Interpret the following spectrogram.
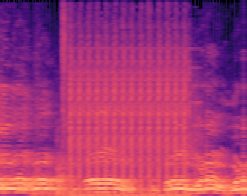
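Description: A fast rattling run of sharp cracks, roughly twenty a second, starting a little past halfway and lasting just over a second, over a voice.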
